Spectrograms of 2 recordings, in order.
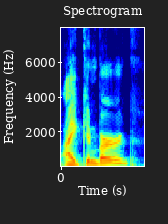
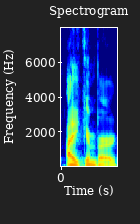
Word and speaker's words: Eichenberg: mean i was close but it's eguavon liam eichenberg some people say i say his name wrong i got that right william it's eichenberg liam eichenberg i got dane clayton clayton so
